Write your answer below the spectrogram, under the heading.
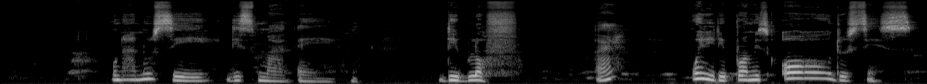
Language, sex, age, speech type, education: Nigerian Pidgin, female, 15-29, spontaneous, tertiary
